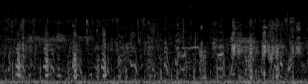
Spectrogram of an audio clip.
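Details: Ducks quack in quick, uneven succession, about three calls a second, with short clear whistles rising late in the passage over a low background rumble.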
